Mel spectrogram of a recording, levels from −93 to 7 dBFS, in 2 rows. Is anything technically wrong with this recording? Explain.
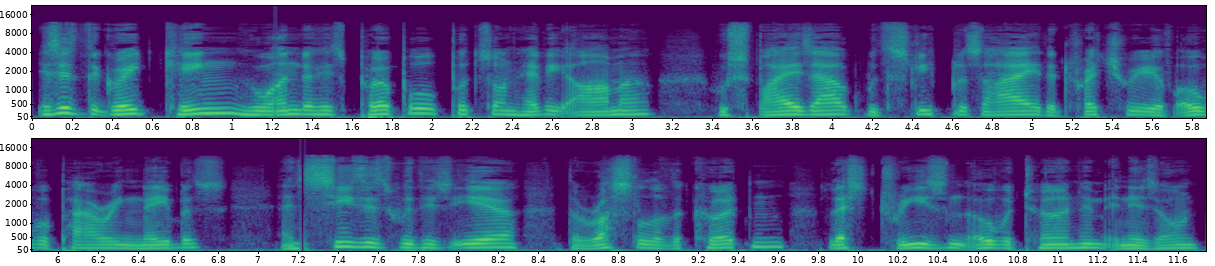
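Yes. This speech has two gaps between stream segments: a single hole at 1.21 s and a longer one from 7.21 to 7.24 s. At a boundary between 2-second segments the timestamps don't quite meet, so the player inserts silence, about 10 ms in the first case and 24 ms in the second. Each is heard as an abrupt, hard-edged break. Unlike a dropout, nothing is missing: the sound resumes exactly where it stopped, only slightly delayed.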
